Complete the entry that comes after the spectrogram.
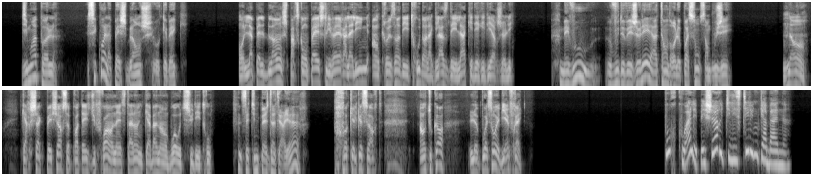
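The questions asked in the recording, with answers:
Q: Pourquoi les pêcheurs utilisent-ils une cabane?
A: Pour se protéger du froid.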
